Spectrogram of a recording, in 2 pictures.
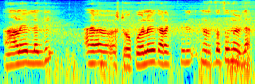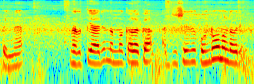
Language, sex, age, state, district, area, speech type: Malayalam, male, 45-60, Kerala, Alappuzha, urban, spontaneous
